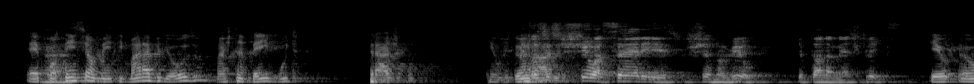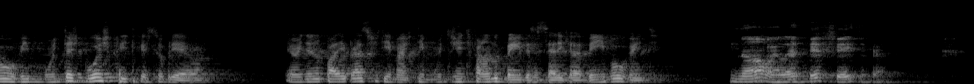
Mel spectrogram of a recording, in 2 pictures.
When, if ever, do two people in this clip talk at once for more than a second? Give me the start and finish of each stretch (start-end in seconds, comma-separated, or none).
none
